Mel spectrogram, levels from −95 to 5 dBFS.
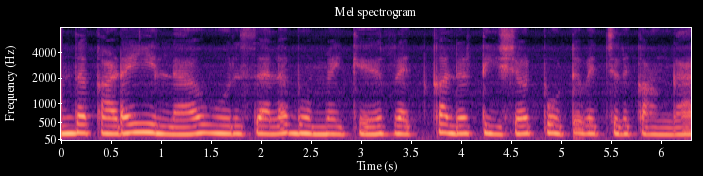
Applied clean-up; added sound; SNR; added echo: none; none; none; reverberation time 0.4 s.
